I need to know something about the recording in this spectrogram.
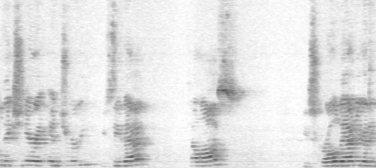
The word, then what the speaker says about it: telos: So let's look up the word, and I'm going to spell it for you in Greek. You ready? T-E-L-O-S.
